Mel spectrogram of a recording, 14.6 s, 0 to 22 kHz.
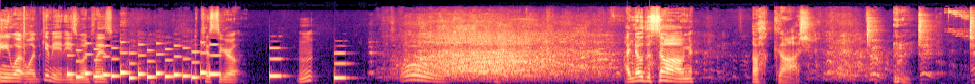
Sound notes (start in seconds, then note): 1.0 beeping; 6.0 audience oohs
